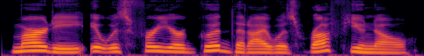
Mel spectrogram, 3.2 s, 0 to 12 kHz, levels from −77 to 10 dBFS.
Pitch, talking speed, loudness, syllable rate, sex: 190 Hz, 225 wpm, -18 LUFS, 4.4 syllables/s, female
